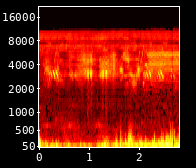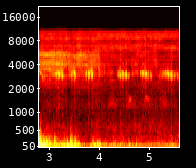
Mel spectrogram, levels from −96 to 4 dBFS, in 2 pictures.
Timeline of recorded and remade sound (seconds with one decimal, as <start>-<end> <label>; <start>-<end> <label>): 0.0-0.4 recorded; 0.4-2.0 remade; 2.0-2.9 recorded; 2.9-5.6 remade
